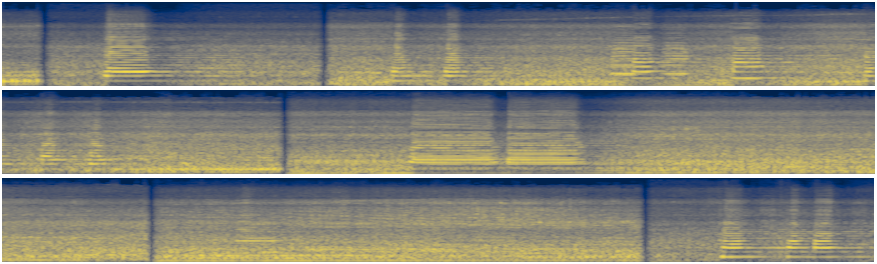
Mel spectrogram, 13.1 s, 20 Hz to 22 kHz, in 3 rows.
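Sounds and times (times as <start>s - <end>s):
truck air horn blasts: 0.0s - 5.3s, 6.4s - 7.5s, 9.8s - 10.6s, 12.3s - 13.0s
truck engine passing: 0.0s - 13.0s.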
